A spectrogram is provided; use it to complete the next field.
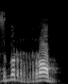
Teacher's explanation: রর উপরে জবর মোটা আওয়াজে পড়তে হবে।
